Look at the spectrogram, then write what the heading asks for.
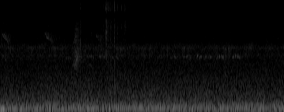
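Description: Faint bird calls: a few short high chirps in the first two seconds, then a quick run of thin repeated notes, over a steady low rumble.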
